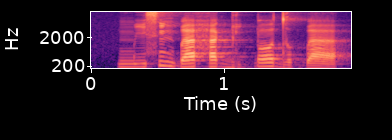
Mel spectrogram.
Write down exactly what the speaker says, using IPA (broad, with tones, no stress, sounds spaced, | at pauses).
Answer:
m i˧ s ĩ˦ ɡ͡b a˧ h a˧ ɡ͡b i˨ k͡p ɔ˧ d o˨ ɡ͡b a˨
